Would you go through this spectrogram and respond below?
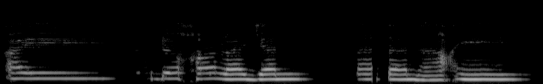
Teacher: durasinya harus lebih ditahan ya, lebih dilamakan. Kemudian agak disengaukan supaya dia masuk sedikit ke hidung ya. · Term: idgham bi gunnah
